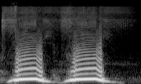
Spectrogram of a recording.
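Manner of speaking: very high, very loud shout; sudden yell. Real, not acted. Bragging about University of Texas, sudden loud yell. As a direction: blurt it out at full volume.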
